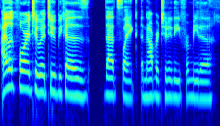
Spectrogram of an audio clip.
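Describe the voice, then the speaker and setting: A woman talks in a relaxed, rambling way as a podcast co-host, often laughing. Her voice sits a little low and sounds a bit stuffy from a sinus infection. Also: quick pace, smooth. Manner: chatty, rambling, laughs easily. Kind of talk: casual chat.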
